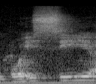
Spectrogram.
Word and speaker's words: Boise: But no, I chose to start in Boise, Idaho instead.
